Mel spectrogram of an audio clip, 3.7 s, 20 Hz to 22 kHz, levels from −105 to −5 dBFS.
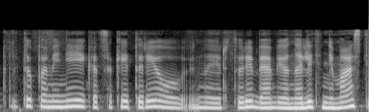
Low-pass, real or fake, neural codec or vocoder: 7.2 kHz; real; none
